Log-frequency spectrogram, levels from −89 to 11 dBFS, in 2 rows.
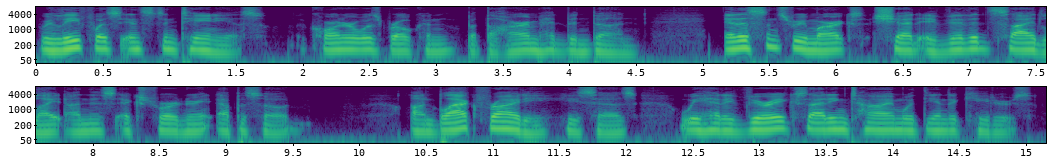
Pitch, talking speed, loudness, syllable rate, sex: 120 Hz, 150 wpm, -21 LUFS, 4.9 syllables/s, male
